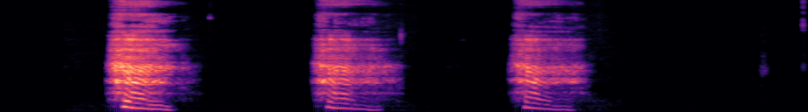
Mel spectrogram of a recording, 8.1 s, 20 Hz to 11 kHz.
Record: {"exhalation_length": "8.1 s", "exhalation_amplitude": 32717, "exhalation_signal_mean_std_ratio": 0.32, "survey_phase": "beta (2021-08-13 to 2022-03-07)", "age": "45-64", "gender": "Male", "wearing_mask": "No", "symptom_none": true, "smoker_status": "Never smoked", "respiratory_condition_asthma": false, "respiratory_condition_other": false, "recruitment_source": "REACT", "submission_delay": "3 days", "covid_test_result": "Negative", "covid_test_method": "RT-qPCR", "influenza_a_test_result": "Negative", "influenza_b_test_result": "Negative"}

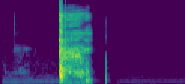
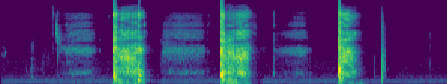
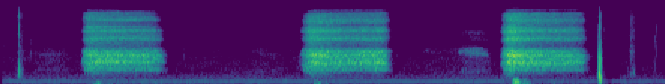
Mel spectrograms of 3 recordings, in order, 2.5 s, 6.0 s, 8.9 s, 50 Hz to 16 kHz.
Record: {"cough_length": "2.5 s", "cough_amplitude": 32768, "cough_signal_mean_std_ratio": 0.26, "three_cough_length": "6.0 s", "three_cough_amplitude": 32768, "three_cough_signal_mean_std_ratio": 0.3, "exhalation_length": "8.9 s", "exhalation_amplitude": 28371, "exhalation_signal_mean_std_ratio": 0.5, "survey_phase": "beta (2021-08-13 to 2022-03-07)", "age": "18-44", "gender": "Female", "wearing_mask": "No", "symptom_cough_any": true, "symptom_runny_or_blocked_nose": true, "symptom_onset": "4 days", "smoker_status": "Never smoked", "respiratory_condition_asthma": true, "respiratory_condition_other": false, "recruitment_source": "REACT", "submission_delay": "0 days", "covid_test_result": "Negative", "covid_test_method": "RT-qPCR"}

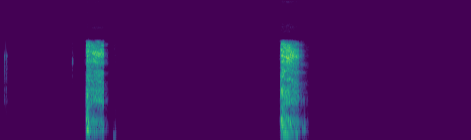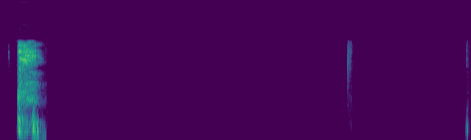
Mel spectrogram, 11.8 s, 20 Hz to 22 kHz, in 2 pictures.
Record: {"three_cough_length": "11.8 s", "three_cough_amplitude": 32107, "three_cough_signal_mean_std_ratio": 0.18, "survey_phase": "beta (2021-08-13 to 2022-03-07)", "age": "45-64", "gender": "Male", "wearing_mask": "No", "symptom_none": true, "smoker_status": "Never smoked", "respiratory_condition_asthma": false, "respiratory_condition_other": false, "recruitment_source": "REACT", "submission_delay": "1 day", "covid_test_result": "Negative", "covid_test_method": "RT-qPCR", "influenza_a_test_result": "Negative", "influenza_b_test_result": "Negative"}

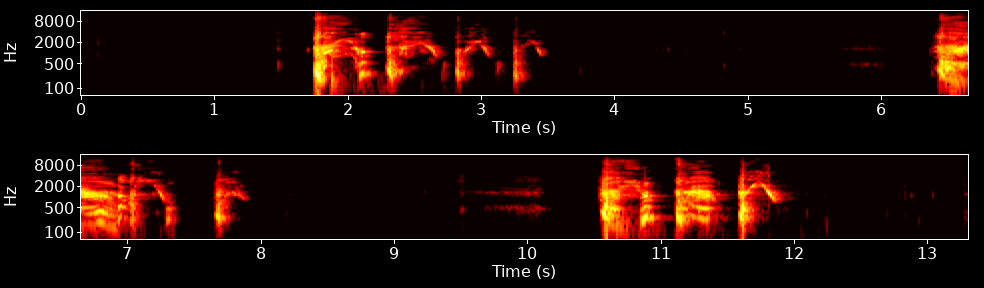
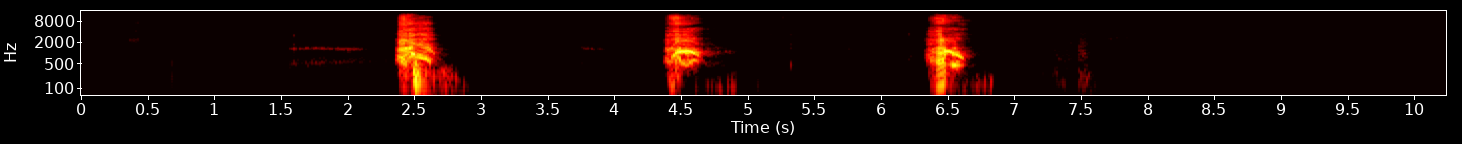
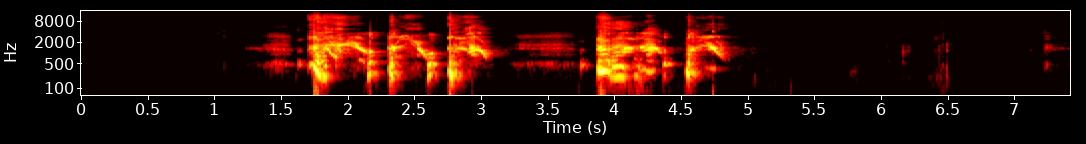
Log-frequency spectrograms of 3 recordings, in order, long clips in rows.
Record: {"three_cough_length": "13.3 s", "three_cough_amplitude": 32768, "three_cough_signal_mean_std_ratio": 0.3, "exhalation_length": "10.2 s", "exhalation_amplitude": 30333, "exhalation_signal_mean_std_ratio": 0.21, "cough_length": "7.4 s", "cough_amplitude": 32768, "cough_signal_mean_std_ratio": 0.38, "survey_phase": "beta (2021-08-13 to 2022-03-07)", "age": "45-64", "gender": "Male", "wearing_mask": "No", "symptom_cough_any": true, "symptom_runny_or_blocked_nose": true, "symptom_fatigue": true, "smoker_status": "Never smoked", "respiratory_condition_asthma": false, "respiratory_condition_other": false, "recruitment_source": "Test and Trace", "submission_delay": "1 day", "covid_test_result": "Positive", "covid_test_method": "RT-qPCR", "covid_ct_value": 22.5, "covid_ct_gene": "ORF1ab gene", "covid_ct_mean": 23.3, "covid_viral_load": "23000 copies/ml", "covid_viral_load_category": "Low viral load (10K-1M copies/ml)"}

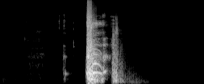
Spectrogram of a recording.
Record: {"cough_length": "2.0 s", "cough_amplitude": 32768, "cough_signal_mean_std_ratio": 0.27, "survey_phase": "beta (2021-08-13 to 2022-03-07)", "age": "18-44", "gender": "Male", "wearing_mask": "No", "symptom_none": true, "smoker_status": "Ex-smoker", "respiratory_condition_asthma": false, "respiratory_condition_other": false, "recruitment_source": "REACT", "submission_delay": "1 day", "covid_test_result": "Negative", "covid_test_method": "RT-qPCR", "influenza_a_test_result": "Negative", "influenza_b_test_result": "Negative"}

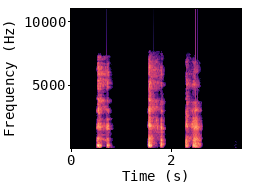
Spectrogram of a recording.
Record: {"three_cough_length": "3.4 s", "three_cough_amplitude": 24507, "three_cough_signal_mean_std_ratio": 0.3, "survey_phase": "beta (2021-08-13 to 2022-03-07)", "age": "45-64", "gender": "Male", "wearing_mask": "No", "symptom_cough_any": true, "symptom_onset": "12 days", "smoker_status": "Never smoked", "respiratory_condition_asthma": false, "respiratory_condition_other": false, "recruitment_source": "REACT", "submission_delay": "2 days", "covid_test_result": "Negative", "covid_test_method": "RT-qPCR"}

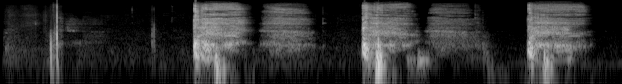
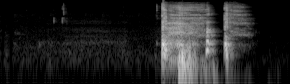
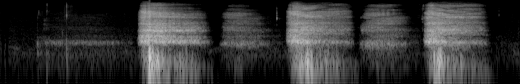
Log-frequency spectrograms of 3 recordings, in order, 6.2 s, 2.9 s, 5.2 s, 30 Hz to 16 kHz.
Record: {"three_cough_length": "6.2 s", "three_cough_amplitude": 32767, "three_cough_signal_mean_std_ratio": 0.34, "cough_length": "2.9 s", "cough_amplitude": 32768, "cough_signal_mean_std_ratio": 0.29, "exhalation_length": "5.2 s", "exhalation_amplitude": 32767, "exhalation_signal_mean_std_ratio": 0.44, "survey_phase": "beta (2021-08-13 to 2022-03-07)", "age": "18-44", "gender": "Female", "wearing_mask": "No", "symptom_cough_any": true, "symptom_runny_or_blocked_nose": true, "symptom_shortness_of_breath": true, "symptom_sore_throat": true, "symptom_fatigue": true, "symptom_headache": true, "smoker_status": "Never smoked", "respiratory_condition_asthma": false, "respiratory_condition_other": false, "recruitment_source": "Test and Trace", "submission_delay": "2 days", "covid_test_result": "Positive", "covid_test_method": "RT-qPCR", "covid_ct_value": 36.3, "covid_ct_gene": "N gene"}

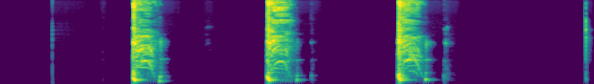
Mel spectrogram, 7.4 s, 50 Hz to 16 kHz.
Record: {"three_cough_length": "7.4 s", "three_cough_amplitude": 32767, "three_cough_signal_mean_std_ratio": 0.21, "survey_phase": "beta (2021-08-13 to 2022-03-07)", "age": "45-64", "gender": "Male", "wearing_mask": "No", "symptom_none": true, "smoker_status": "Never smoked", "respiratory_condition_asthma": false, "respiratory_condition_other": false, "recruitment_source": "REACT", "submission_delay": "2 days", "covid_test_result": "Negative", "covid_test_method": "RT-qPCR"}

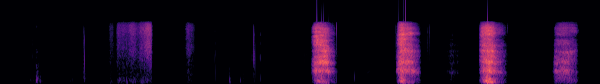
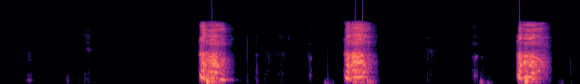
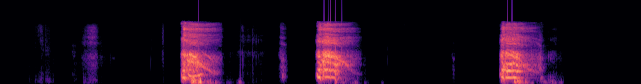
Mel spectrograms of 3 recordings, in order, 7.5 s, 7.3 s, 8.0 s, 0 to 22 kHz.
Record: {"exhalation_length": "7.5 s", "exhalation_amplitude": 16305, "exhalation_signal_mean_std_ratio": 0.24, "three_cough_length": "7.3 s", "three_cough_amplitude": 30910, "three_cough_signal_mean_std_ratio": 0.28, "cough_length": "8.0 s", "cough_amplitude": 28365, "cough_signal_mean_std_ratio": 0.28, "survey_phase": "beta (2021-08-13 to 2022-03-07)", "age": "45-64", "gender": "Male", "wearing_mask": "No", "symptom_none": true, "smoker_status": "Never smoked", "respiratory_condition_asthma": false, "respiratory_condition_other": false, "recruitment_source": "REACT", "submission_delay": "1 day", "covid_test_result": "Negative", "covid_test_method": "RT-qPCR"}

